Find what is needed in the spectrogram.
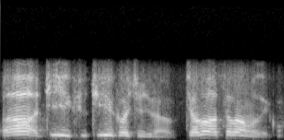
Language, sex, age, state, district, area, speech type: Kashmiri, male, 30-45, Jammu and Kashmir, Srinagar, urban, conversation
